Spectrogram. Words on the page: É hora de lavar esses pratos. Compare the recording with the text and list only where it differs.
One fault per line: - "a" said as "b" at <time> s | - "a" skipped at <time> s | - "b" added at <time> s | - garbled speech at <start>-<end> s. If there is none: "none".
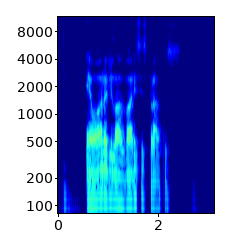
none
